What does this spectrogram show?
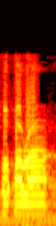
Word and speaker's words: Opara: The name Oprah, as pronounced by Americans today after the woman known as Winfrey Oprah, is also a name among the Igbos pronounced Opara or Opara, meaning the first son of a family.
